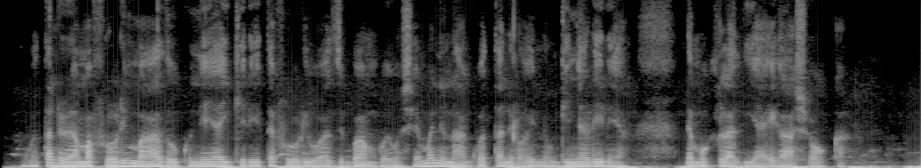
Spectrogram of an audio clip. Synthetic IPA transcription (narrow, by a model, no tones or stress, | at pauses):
ɡwataneɾɔjamafoɾoɾimaːðoɡunejaiɡeɾetɛfuɾoɾiwaziβambwɛɣoɕɛmanenaɣwataneɾɔenoɡiɲaɾeɾea | nemokilaðiaʔeɣaɕɔːka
